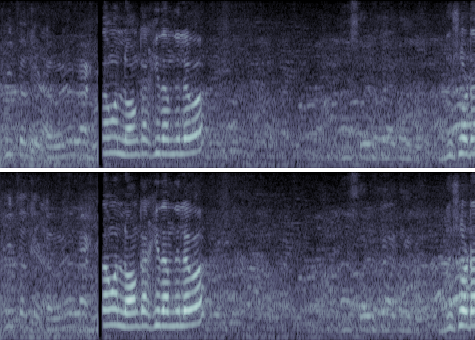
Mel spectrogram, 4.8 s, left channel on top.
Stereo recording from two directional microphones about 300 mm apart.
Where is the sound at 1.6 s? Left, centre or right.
Right.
